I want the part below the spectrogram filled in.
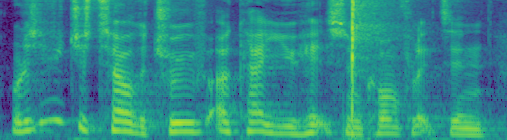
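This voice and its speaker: A man's voice: a little high, sing-song, fast talker, background noise. A man, hosting a casual spoken monologue in a rambling, conversational way full of asides. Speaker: podcast host.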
